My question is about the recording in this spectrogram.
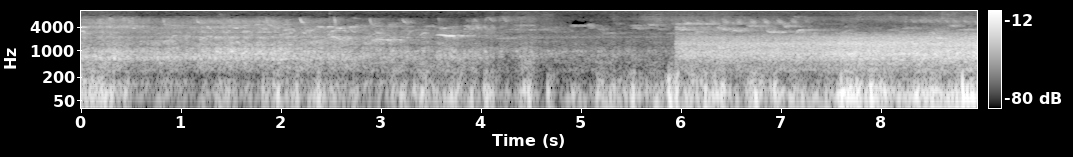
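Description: Wind buffeting the microphone in gusts, stronger near the end, over the faint rumble of a rail vehicle fading as it moves away down the line.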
